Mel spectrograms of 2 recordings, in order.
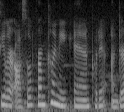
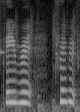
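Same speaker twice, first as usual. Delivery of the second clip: excited; 8 semitones higher than usual. Real, not acted. Gushing over her favorite lipstick.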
